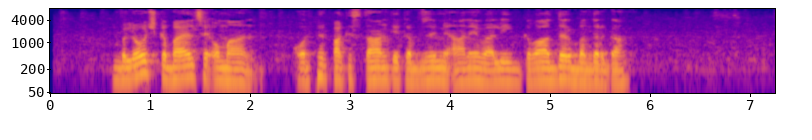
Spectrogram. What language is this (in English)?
Urdu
